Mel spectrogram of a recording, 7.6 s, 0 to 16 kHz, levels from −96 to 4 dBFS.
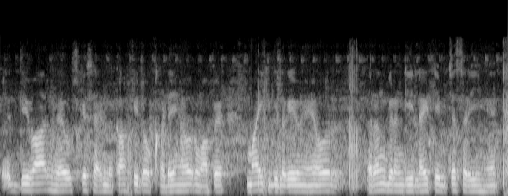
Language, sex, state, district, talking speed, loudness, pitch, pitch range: Hindi, male, Haryana, Charkhi Dadri, 195 wpm, -13 LUFS, 115 Hz, 110-120 Hz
